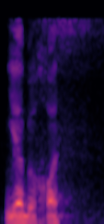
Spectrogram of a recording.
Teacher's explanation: كلمة يبخس السين هنا نحتاج إلى بيان ترقيقها، ولا تتأثر هذه السين بالخاء المفخمة قبلها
